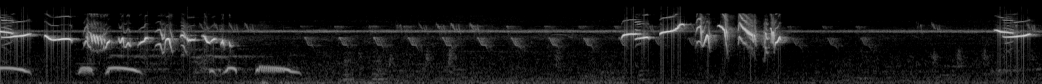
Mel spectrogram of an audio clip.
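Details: Oriental magpie-robin morning song, used for training birds to sing intensely: bursts of loud, varied whistled and twittering phrases, then a run of quick repeated chips, under a constant high-pitched whine; low mellow notes early on.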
